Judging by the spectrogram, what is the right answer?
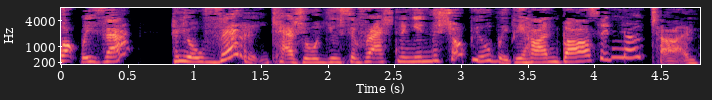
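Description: At a fairly quick pace, a woman performs a put-on character voice that is fairly high in pitch, fairly bright in tone and husky with a rough edge, swinging widely in pitch.

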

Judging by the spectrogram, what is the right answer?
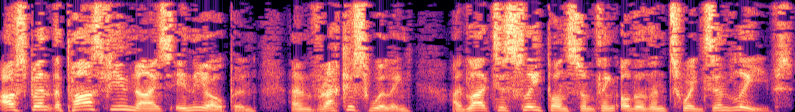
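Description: A man puts on a character voice, fairly high with a husky, rough edge, moving at a moderate pace through big pitch swings.

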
